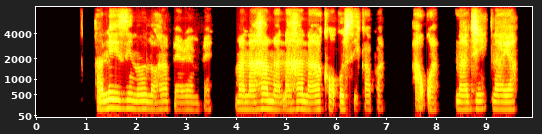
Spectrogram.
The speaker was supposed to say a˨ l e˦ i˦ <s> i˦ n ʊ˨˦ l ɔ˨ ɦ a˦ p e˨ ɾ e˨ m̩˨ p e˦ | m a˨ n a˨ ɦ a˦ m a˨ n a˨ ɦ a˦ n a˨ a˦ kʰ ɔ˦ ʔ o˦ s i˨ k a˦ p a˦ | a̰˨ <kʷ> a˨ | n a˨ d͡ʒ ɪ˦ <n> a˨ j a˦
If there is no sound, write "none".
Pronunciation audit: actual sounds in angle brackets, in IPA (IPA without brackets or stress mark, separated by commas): z, ɡʷ, n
